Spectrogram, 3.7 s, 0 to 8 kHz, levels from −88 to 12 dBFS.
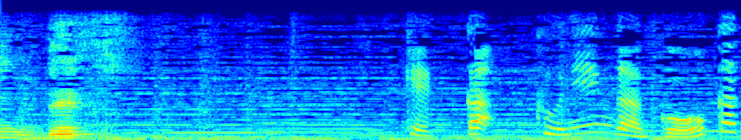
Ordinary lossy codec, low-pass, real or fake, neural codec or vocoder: none; 7.2 kHz; real; none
